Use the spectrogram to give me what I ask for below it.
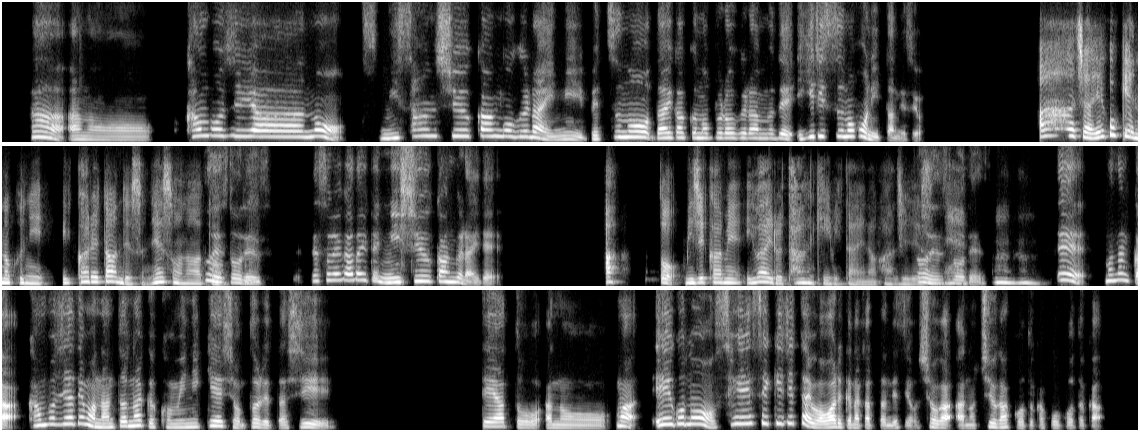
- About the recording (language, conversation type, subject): Japanese, podcast, 人生で一番の挑戦は何でしたか？
- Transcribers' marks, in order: other noise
